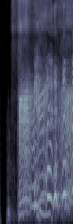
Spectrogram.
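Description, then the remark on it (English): A loud, wet, buzzing fart noise blown with the mouth and a hand to the mouth, sustained for over a second with wobbling pitch, alone after a brief breathy onset. “Is he actually farting or he's making a fart noise like with his hand to his mouth like you just did?”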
